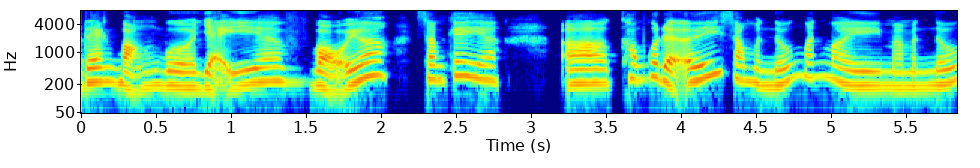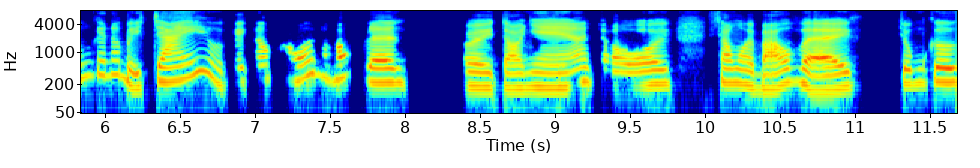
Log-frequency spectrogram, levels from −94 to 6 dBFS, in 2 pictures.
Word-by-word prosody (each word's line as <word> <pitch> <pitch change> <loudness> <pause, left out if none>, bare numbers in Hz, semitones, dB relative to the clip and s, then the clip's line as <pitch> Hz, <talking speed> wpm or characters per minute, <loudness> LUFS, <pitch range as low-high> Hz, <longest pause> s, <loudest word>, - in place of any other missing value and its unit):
đang 230 0 +1
bận 190 +2 +1
vừa 185 -1 +2
dậy, 185 +3 +1
a, 235 +1 -1 0.2
vội 195 +1 +4
á, 305 +4 +4 0.2
xong 260 -2 -2
cái, 310 -1 0
ơ, 255 -1 -1 0.4
ờ, 215 +1 +3
không 270 -1 -4
có 290 - +2
để - - +4
ý, 285 +9 +3
xong 255 -9 -2
mình 200 -3 -5
nướng 220 +9 -2
bánh 290 0 -5
mì 195 -6 -1
mà 185 -1 -6
mình 185 +1 -7
nướng 220 +9 -1
cái 320 -1 -5
nó 330 - -5
bị 195 - -2
cháy 245 - 0
rồi 215 - -6
cái 230 - -7
có 260 - -2
khói 250 +6 -1
nó 285 - -9
bốc 275 +3 +3
lên. 220 -1 +4 0.4
Rồi 185 -1 0
tòa 170 -1 0
nhà 175 0 0
á, 220 - -1
trời 195 -3 -2 0.2
ơi, 205 +1 +1 0.3
xong 220 -2 -1
rồi 200 -3 0
bảo 165 +6 +2
vệ 165 -6 +5 0.3
chung 210 0 -4
cư 225 0 +4
215 Hz, 235 wpm, -23 LUFS, 190-255 Hz, 0.4 s, vệ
